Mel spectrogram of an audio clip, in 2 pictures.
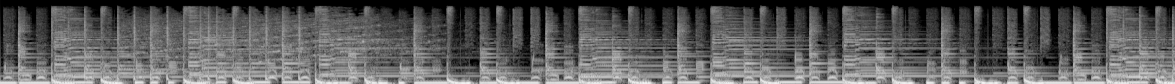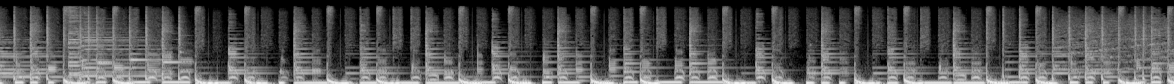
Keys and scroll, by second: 9.2 Return, 9.8 v, 11.0 ctrl+z, 17.4 ctrl+Return, 18.0 Delete, 18.5 ctrl+d, 18.8 v.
